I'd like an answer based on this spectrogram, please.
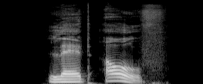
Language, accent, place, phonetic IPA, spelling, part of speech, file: German, Germany, Berlin, [ˌlɛːt ˈaʊ̯f], lädt auf, verb, De-lädt auf.ogg
- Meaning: third-person singular present of aufladen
